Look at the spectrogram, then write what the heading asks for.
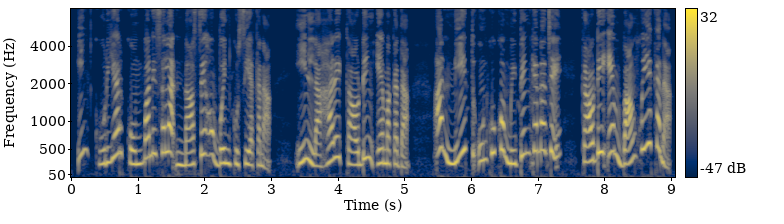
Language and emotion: Santali, angry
